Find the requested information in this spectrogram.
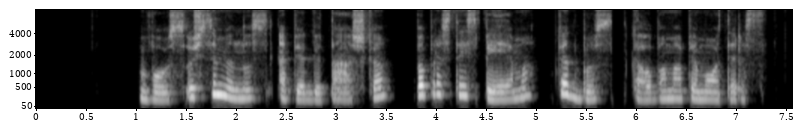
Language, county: Lithuanian, Telšiai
